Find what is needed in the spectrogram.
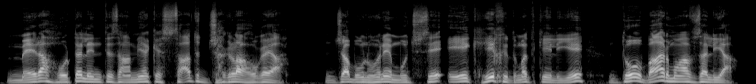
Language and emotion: Urdu, angry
